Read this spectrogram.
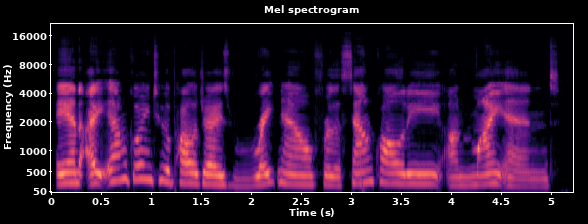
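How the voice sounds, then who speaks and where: A woman's voice: on the high side, a little slow, clear, resonant tone, no room sound, clean studio sound. Bubbly woman with a tinny mic sound. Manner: bubbly, gasps when excited. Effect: tinny, like talking through a tin can. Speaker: podcast co-host. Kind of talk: casual podcast chat. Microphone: makeshift backup microphone.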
